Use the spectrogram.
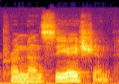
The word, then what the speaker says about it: pronunciation: fittingly is the word pronunciation now there are two things about this word that could be a little tricky first that c actually sounds like you're saying the letter c pronunci and the word ends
